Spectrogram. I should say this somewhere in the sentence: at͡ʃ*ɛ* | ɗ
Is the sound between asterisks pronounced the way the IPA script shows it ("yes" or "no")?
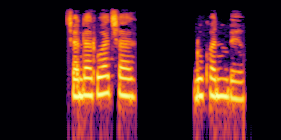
no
